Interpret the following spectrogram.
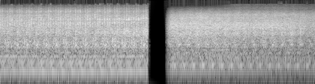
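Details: Twin turbo Subaru Forester just running again: rough-edged idle with a light uneven puff about four times a second over engine hum; owner thinks a V-band exhaust clamp is a little loose.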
